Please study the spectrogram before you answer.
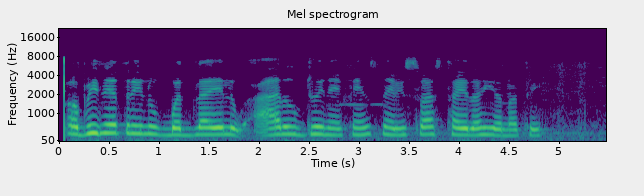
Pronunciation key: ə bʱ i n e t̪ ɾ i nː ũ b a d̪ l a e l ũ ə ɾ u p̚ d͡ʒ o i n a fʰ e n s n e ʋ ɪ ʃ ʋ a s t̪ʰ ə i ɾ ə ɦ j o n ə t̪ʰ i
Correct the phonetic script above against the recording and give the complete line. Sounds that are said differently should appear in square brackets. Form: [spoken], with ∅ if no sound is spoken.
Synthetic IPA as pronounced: ə bʱ i n e t̪ ɾ i [n] ũ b [ə] d̪ l a e l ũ [a] ɾ u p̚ d͡ʒ o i n [e] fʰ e n s n e ʋ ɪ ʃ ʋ a s t̪ʰ ə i ɾ ə ɦ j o n ə t̪ʰ i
